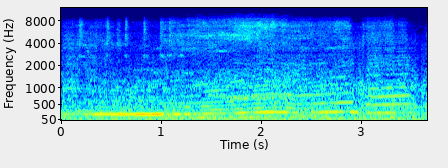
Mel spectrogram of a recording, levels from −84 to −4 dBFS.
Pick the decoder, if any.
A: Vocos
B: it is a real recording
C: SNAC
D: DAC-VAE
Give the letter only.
D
